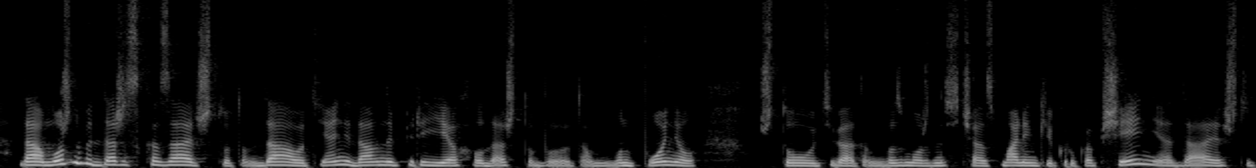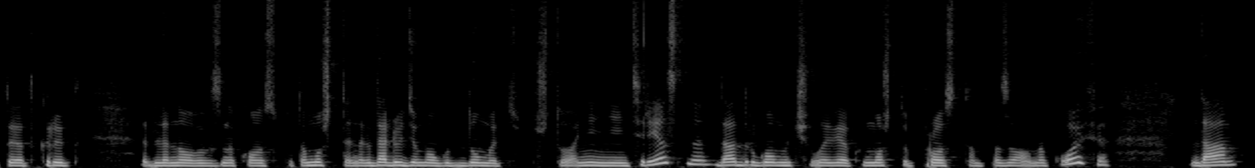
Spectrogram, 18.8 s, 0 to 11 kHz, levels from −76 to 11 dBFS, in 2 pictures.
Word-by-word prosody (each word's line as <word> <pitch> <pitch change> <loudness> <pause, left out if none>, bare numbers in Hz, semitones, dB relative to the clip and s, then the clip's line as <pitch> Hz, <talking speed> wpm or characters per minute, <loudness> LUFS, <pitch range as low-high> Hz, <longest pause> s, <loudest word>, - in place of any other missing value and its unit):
Да, 220 -1 +6
может 260 - +5
быть, 300 -10 +3
даже 240 0 +1
сказать, 220 -2 +1
что, 175 -1 -7
там: 170 - -5
да, 215 +1 +4
вот 175 -2 +2
я 205 +1 -1
недавно 215 -2 +2
переехал. 185 -3 0
Да, 165 - +1
чтобы, 90 - -5
там, 85 0 -5
он 180 - +3
понял, 195 -1 +1 0.4
что 180 -2 -1
у 170 - +2
тебя, 170 +1 0
там, 85 - -4
возможно, 175 -1 0
сейчас 170 -2 -5
маленький 185 -3 +1
круг 165 - -8
общения, 220 - 0
да, 100 - 0
и - - -2
что 180 0 -12
ты 185 - -2
открыт, 185 +1 -1 0.5
э, - - -3
для 180 0 +2
новых 170 -2 +1
знакомств. 175 -1 -3
Потому 195 +2 0
что 185 - -10
иногда 180 +2 +2
люди 195 -1 +4
могут 175 -2 +1
думать, 175 -3 0
что 90 - -7
они 190 - +1
не 180 -1 +3
интересны, 255 - 0
да, 200 0 +2
другому 195 -2 +2
человеку, 185 -1 -2
может, 185 0 0
ты - - -5
просто, 180 -1 0
там, 170 -2 -6
позвал 180 +1 -2
на 180 0 -3
кофе, 280 - 0 0.6
да. 200 +5 +2
185 Hz, 180 wpm, -23 LUFS, 175-205 Hz, 0.6 s, Да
